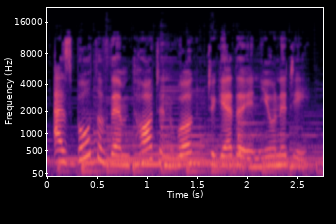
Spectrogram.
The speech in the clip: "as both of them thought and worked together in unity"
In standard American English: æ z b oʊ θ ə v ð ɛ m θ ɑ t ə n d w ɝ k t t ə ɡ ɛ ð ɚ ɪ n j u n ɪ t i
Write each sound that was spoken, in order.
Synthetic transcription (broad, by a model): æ z b oʊ t ə v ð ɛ m t ɑ t ə n d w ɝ k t t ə ɡ ɛ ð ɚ ɪ n j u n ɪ t i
